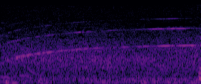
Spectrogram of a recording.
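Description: A siren wailing, one long tone rising slowly in pitch.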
